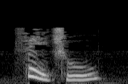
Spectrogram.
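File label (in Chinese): "废除", Mandarin Chinese; hsk; chinese-flashcards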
